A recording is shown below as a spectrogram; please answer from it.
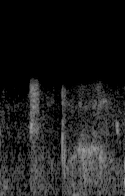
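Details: Home recording of a person with hiccups, with laughter and chatter nearby.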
